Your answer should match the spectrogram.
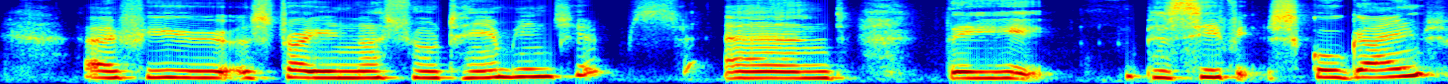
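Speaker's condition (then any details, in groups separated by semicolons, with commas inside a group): Ataxic cerebral palsy; diagnosed three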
